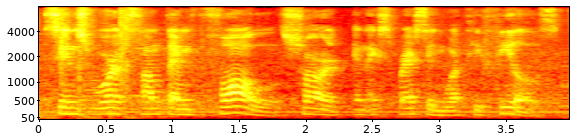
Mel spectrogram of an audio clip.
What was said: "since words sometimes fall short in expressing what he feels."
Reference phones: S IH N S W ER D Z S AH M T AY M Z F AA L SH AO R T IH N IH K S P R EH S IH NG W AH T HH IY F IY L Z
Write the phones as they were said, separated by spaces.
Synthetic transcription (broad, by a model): S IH N S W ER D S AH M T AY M F AA L SH AO R T IH N IH K S P R EH S IH NG W AH T HH IY F IY L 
